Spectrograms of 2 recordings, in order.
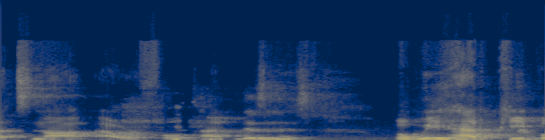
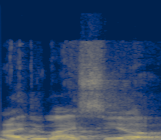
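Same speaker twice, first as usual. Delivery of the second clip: put-on thick foreign accent, broken, halting English; 4 semitones higher than usual. Retelling a would-be title sponsor's reply, in a heavy accent. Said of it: "in some heavy accent".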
